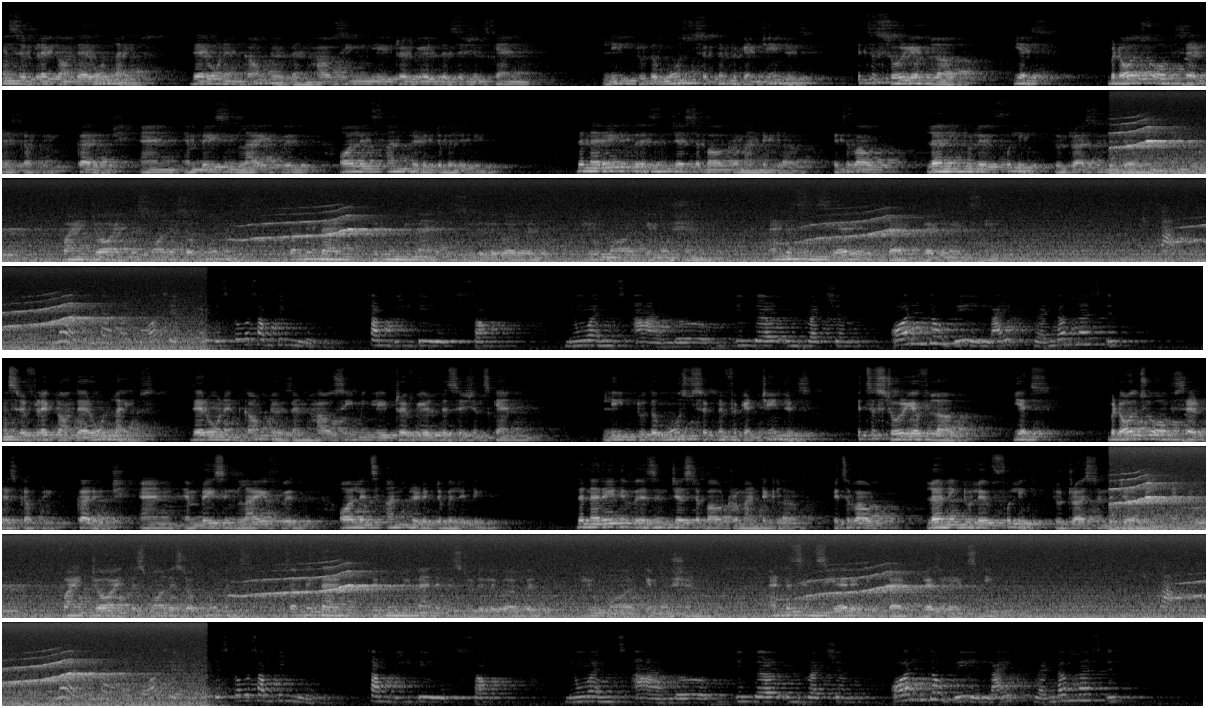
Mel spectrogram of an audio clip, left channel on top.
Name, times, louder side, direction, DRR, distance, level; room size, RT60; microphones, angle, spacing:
voice 1, 0.0-1.5 1.9-5.3 6.0-8.1 8.6-9.6 10.1-10.5 11.1-15.1 15.4-16.9 17.8-20.0 20.4-20.8 21.3-24.2 24.7-26.6 26.9-29.5 29.9-31.3 31.7-34.3, right 1 dB, 60° right, 4 dB, 6.2 m, -29 dB
Bird, 23.1-38.2, right 2 dB, 15° right, 1.3 m, -29 dB
voice 2, 35.5-36.1 36.6-39.3 39.8-41.2 41.7-44.7 45.0-47.3, equal, 10° left, 3 dB, 3.8 m, -36 dB
25.5 x 24.5 x 8.0 m, 1.1 s
head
